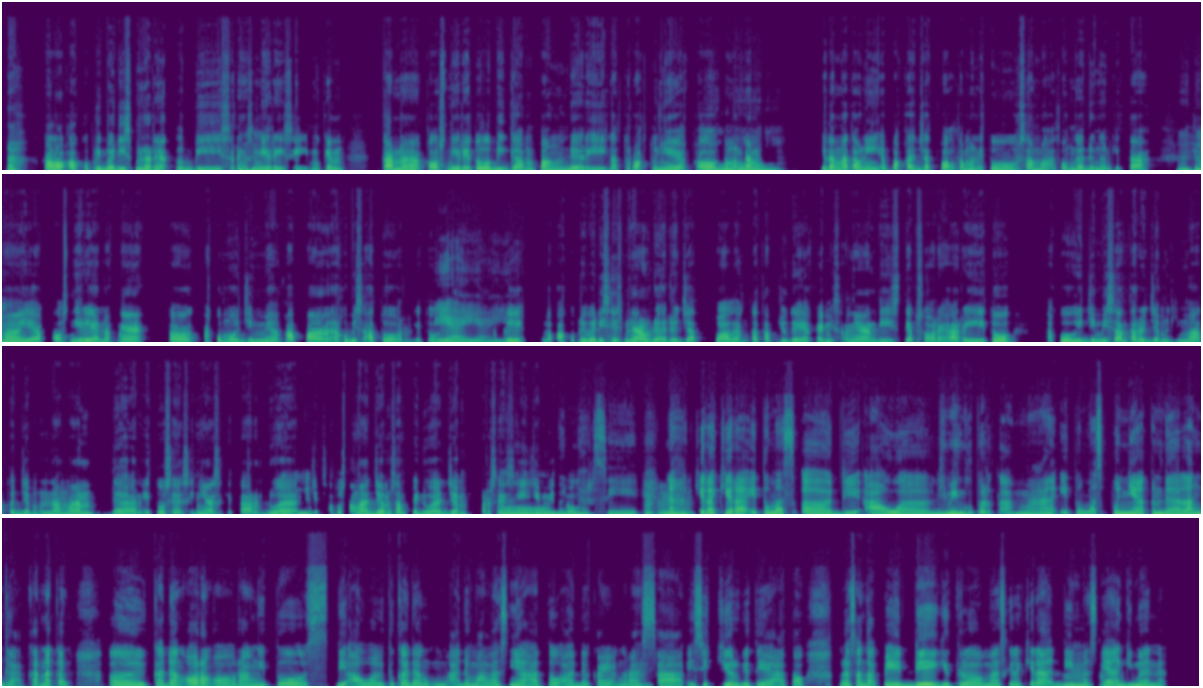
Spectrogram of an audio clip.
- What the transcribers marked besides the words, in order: in English: "insecure"
- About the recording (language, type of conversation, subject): Indonesian, podcast, Jika harus memberi saran kepada pemula, sebaiknya mulai dari mana?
